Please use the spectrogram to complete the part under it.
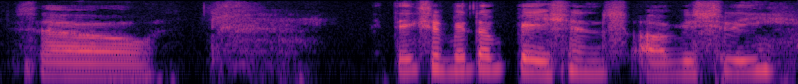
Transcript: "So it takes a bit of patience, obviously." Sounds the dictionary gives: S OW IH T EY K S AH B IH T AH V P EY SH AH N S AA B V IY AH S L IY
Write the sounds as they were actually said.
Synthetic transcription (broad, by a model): S OW IH T EY K S AH B IH T AH V P EY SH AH N S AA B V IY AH S L IY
